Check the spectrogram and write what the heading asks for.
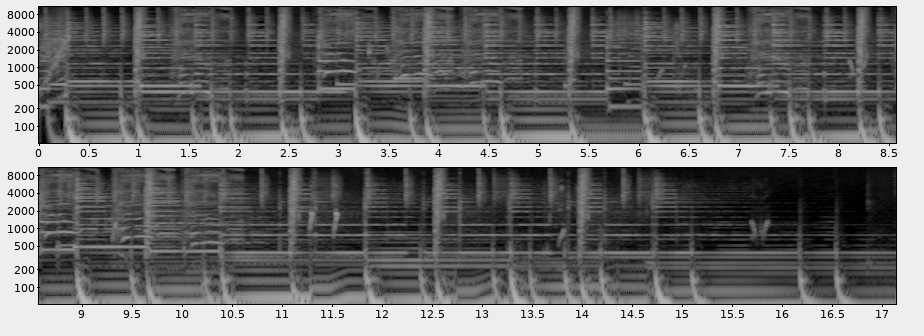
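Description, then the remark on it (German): Bright instrumental jingle music with a steady rhythmic beat and quick plucked or struck notes over a low bass line, played loud and continuously with no voices, thinning out at the very end. “Dann so hören wir doch jetzt nochmal Chris Sommers. Di, di, di. Nein, unseres.”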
